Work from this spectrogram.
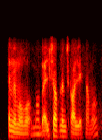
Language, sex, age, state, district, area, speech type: Telugu, male, 18-30, Andhra Pradesh, N T Rama Rao, urban, conversation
